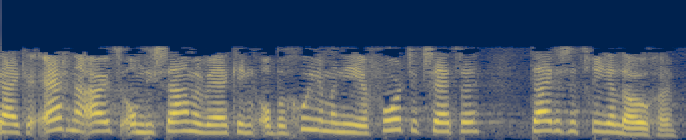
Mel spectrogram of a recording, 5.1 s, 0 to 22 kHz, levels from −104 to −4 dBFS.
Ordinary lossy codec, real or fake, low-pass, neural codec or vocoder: none; real; 5.4 kHz; none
